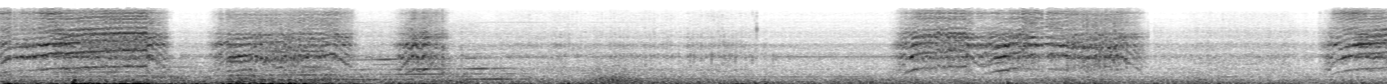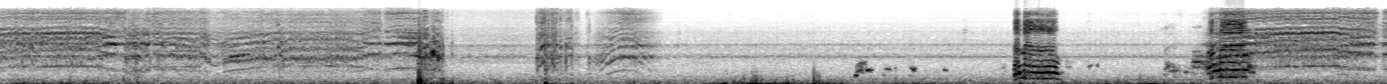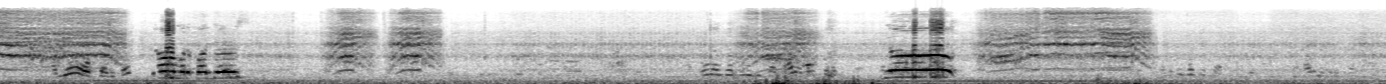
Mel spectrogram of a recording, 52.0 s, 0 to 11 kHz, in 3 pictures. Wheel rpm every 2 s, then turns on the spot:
130, 100, 50, 10, 10, 70, 130, 20, 120, 150, 150, 70, 50, 0, 0, 0, 120, 150, 20, 40, 10, 30, 30, 80, 60, 10.
6-10 14-16 36-38 40-42 48-52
